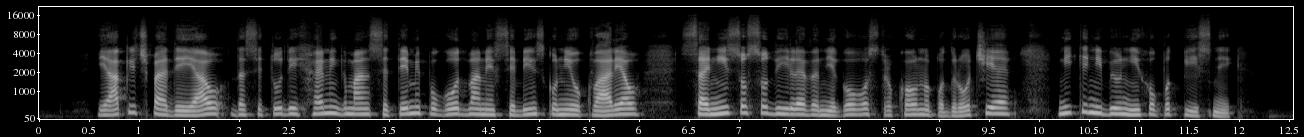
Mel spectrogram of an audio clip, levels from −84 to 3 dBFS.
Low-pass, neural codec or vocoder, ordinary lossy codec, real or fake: 19.8 kHz; autoencoder, 48 kHz, 32 numbers a frame, DAC-VAE, trained on Japanese speech; MP3, 96 kbps; fake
